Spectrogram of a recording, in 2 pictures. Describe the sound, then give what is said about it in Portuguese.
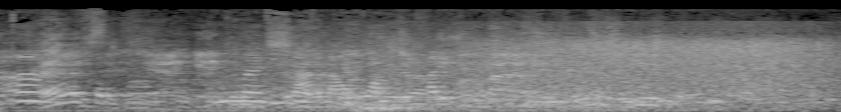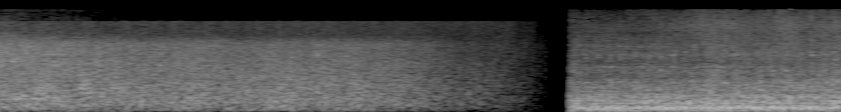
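Sea waves wash steadily around a small rowing boat on the open sea as fishermen row, in a loud, rushing surge. The surge slowly fades, breaks off abruptly, then returns. Faint voices are mixed in near the start. “Os pescadores remam enquanto olham atentamente para todos os lados.”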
